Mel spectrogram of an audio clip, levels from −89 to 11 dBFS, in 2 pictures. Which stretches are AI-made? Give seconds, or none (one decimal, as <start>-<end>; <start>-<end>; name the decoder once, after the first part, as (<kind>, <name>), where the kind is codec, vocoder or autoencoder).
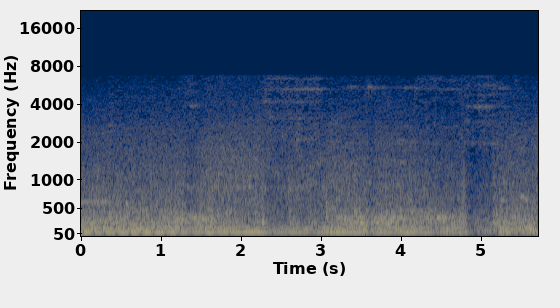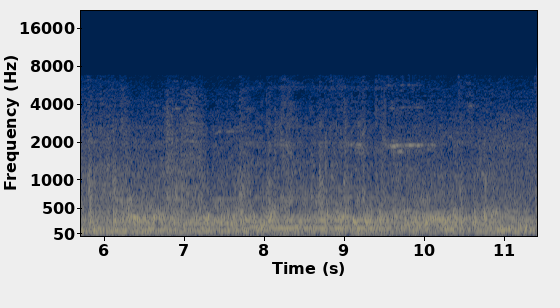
7.8-9.6 (vocoder, HiFi-GAN)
